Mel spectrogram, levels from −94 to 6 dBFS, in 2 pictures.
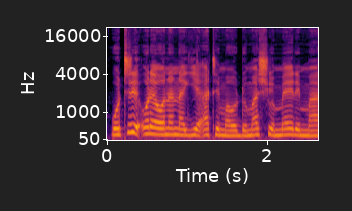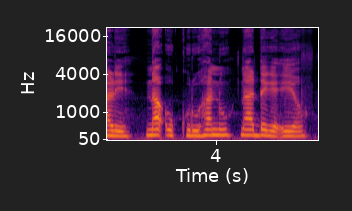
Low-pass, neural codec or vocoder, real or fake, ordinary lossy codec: none; none; real; none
